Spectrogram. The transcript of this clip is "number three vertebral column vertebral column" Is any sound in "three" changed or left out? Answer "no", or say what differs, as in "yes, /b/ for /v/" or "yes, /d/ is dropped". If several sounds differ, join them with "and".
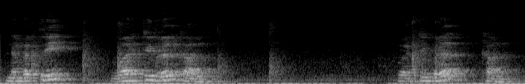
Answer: yes, /t/ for /θ/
